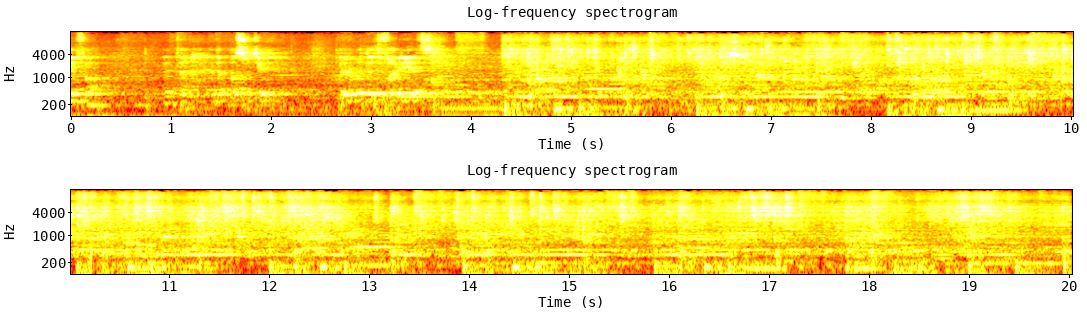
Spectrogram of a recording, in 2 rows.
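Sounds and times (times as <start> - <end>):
music from tv speakers: 0.0 - 20.0.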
